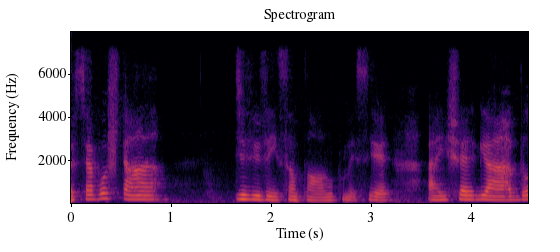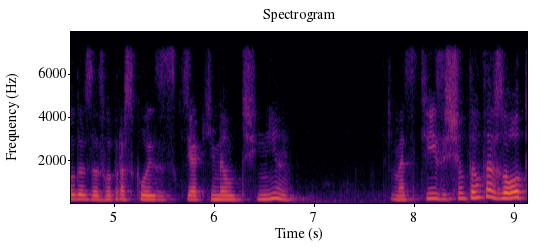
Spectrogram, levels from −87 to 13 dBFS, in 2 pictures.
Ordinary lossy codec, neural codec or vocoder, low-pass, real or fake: none; codec, 16 kHz in and 24 kHz out, 0.6 kbps, FocalCodec, streaming, 4096 codes; 7.2 kHz; fake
